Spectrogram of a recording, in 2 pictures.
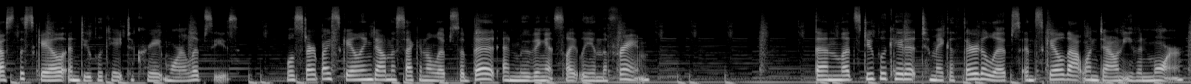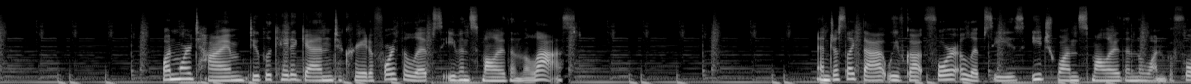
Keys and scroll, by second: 8.3 super+d, 15.2 super+d.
